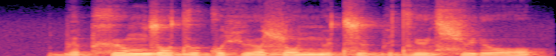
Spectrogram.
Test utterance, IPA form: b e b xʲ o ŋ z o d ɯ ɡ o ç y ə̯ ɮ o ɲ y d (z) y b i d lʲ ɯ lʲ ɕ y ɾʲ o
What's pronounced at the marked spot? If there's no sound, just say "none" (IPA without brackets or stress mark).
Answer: z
